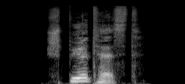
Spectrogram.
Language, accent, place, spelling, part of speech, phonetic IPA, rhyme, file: German, Germany, Berlin, spürtest, verb, [ˈʃpyːɐ̯təst], -yːɐ̯təst, De-spürtest.ogg
- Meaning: inflection of spüren: 1. second-person singular preterite 2. second-person singular subjunctive II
